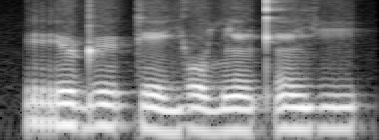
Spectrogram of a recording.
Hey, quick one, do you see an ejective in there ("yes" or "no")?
yes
